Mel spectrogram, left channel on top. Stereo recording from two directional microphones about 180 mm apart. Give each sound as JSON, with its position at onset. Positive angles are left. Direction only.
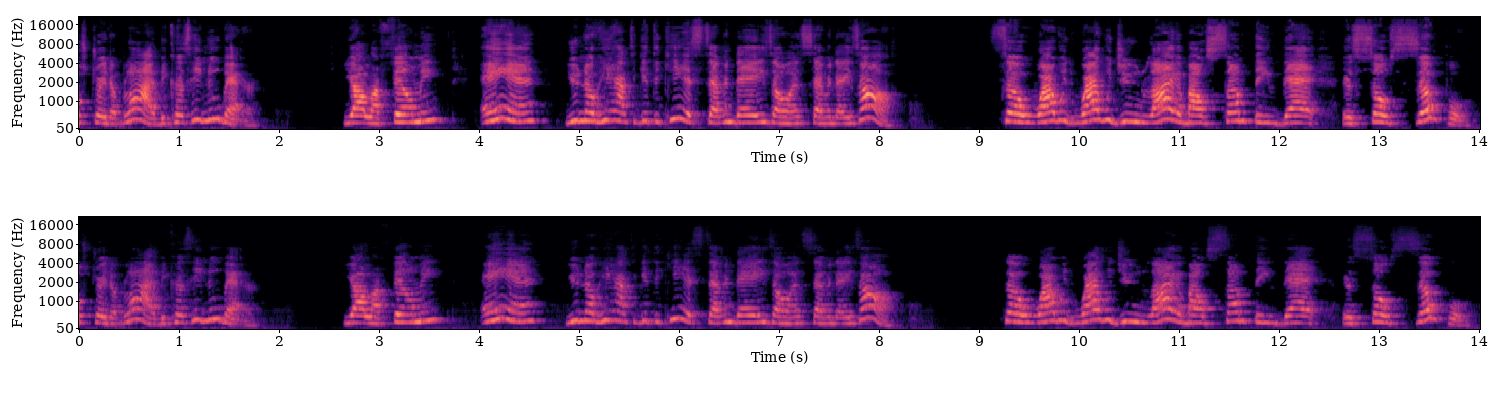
{"t": 0.1, "sound": "a woman's voice", "side_deg": 20}
{"t": 9.2, "sound": "a woman's voice", "side_deg": 20}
